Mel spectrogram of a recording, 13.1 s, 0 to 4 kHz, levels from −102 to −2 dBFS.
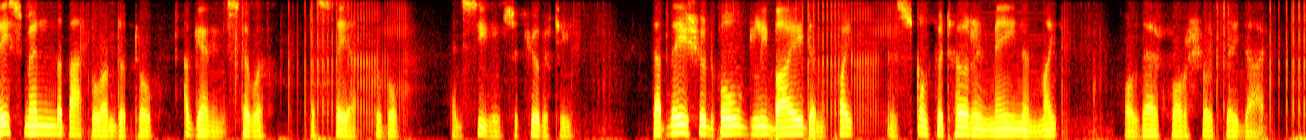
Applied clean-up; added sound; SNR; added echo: neural separator model SepFormer WHAMR!.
